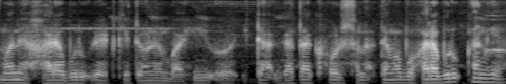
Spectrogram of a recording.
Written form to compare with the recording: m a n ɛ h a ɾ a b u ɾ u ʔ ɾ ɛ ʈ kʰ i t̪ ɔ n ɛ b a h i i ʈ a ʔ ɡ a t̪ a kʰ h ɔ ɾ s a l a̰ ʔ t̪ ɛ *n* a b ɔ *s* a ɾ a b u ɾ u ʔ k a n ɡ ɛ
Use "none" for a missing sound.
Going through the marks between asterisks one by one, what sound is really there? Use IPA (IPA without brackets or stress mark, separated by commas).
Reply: m, h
